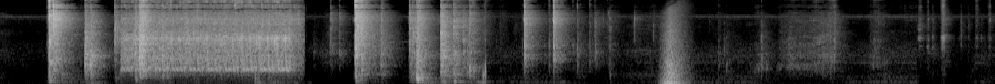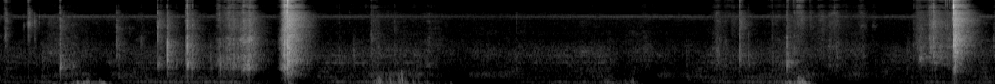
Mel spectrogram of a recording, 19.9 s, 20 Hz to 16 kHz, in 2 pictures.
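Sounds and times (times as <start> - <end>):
toy pistol plastic clicks and snaps: 2.7 - 4.2, 5.2 - 6.4, 12.8 - 13.1, 19.3 - 19.8
loud low thump: 6.6 - 6.9.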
